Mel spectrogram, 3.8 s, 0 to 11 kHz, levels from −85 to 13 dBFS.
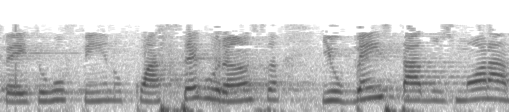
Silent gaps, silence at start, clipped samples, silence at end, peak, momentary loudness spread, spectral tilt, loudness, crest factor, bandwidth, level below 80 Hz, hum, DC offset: none; 0 s; under 0.1%; 0 s; -12 dBFS; 9 LU; -9.5 dB/octave; -24 LUFS; 12 dB; 5.8 kHz; -38 dBFS; none; under 0.1%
